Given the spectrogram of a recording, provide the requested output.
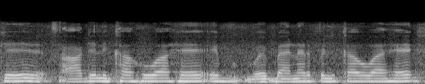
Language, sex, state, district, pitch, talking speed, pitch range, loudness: Hindi, male, Uttar Pradesh, Lalitpur, 145 Hz, 155 wpm, 140-145 Hz, -14 LUFS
